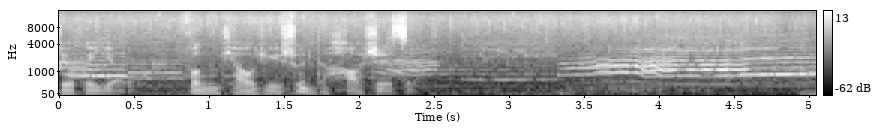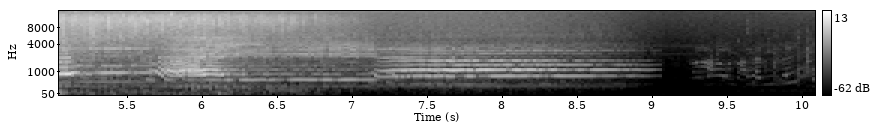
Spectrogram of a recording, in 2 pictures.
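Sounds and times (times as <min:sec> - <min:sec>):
rain hiss: 0:00.0 - 0:08.9.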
